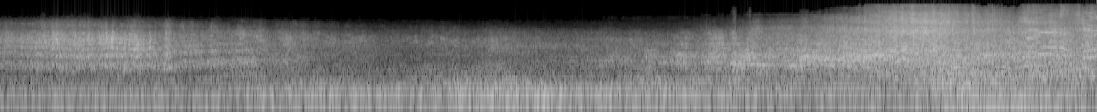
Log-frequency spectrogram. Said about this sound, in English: A fighter jet passes overhead.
